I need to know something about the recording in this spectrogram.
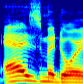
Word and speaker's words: Azzmador: And Asmodor is spelled AZZMADOR. Some of you guys think I'm saying asthma, like the breathing condition that those kids get from those gas ovens or stoves or whatever.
